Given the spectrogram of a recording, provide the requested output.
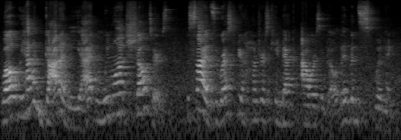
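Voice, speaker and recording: A woman's voice: medium pitch, lively intonation, fairly quick, bright, forceful tone, pitched above the performer's own voice. Woman voicing an exasperated boy leader, roomy recording. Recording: roomy, distant mic, clear hiss.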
